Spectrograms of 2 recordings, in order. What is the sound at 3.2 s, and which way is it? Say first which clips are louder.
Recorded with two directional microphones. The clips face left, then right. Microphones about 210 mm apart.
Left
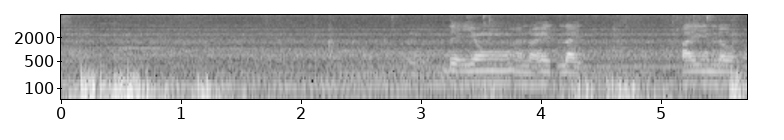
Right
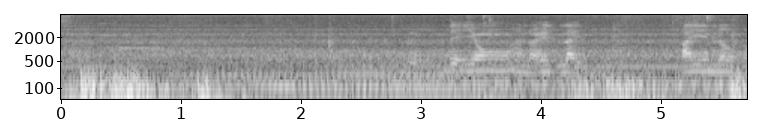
Speech: left 5 dB; 35° left (ahead or behind).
